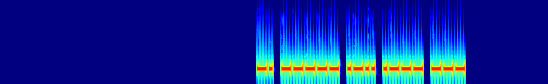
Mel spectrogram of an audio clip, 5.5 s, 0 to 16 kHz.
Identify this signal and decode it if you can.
Morse code, heard as a keyed tone, about 40 wpm, 700 Hz. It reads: N0LJO
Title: USA Call Signs - 5 Characters - Repeated 3x - 40wpm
